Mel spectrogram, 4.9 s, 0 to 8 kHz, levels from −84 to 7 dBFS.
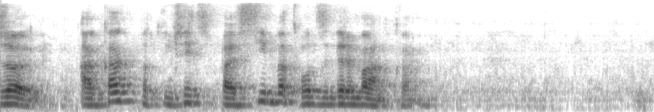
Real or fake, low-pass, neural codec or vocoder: fake; 7.2 kHz; codec, 16 kHz, 4.8 kbps, FACodec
